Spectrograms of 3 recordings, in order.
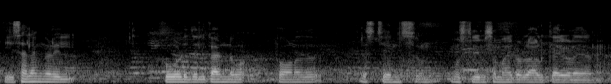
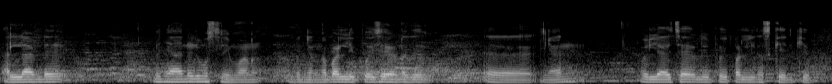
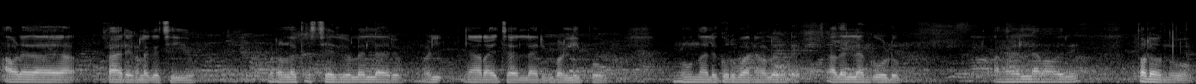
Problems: constant background noise, low volume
